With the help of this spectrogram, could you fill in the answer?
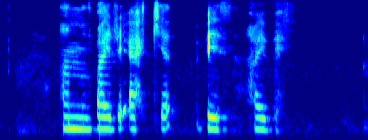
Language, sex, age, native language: Icelandic, male, 9, Icelandic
